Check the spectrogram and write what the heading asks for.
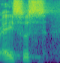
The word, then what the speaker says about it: Asus: three weeks ago with Asus which is our first customer or Asus as they as they are pronounced in the states and they have actually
